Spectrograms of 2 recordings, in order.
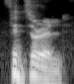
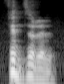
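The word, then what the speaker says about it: Fitzgerald: That's F Scott फिट्जजेराल्ड। किसने लिखा है? F Scott फिट्जजेराल्ड।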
